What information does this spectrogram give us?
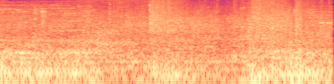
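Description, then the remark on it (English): A video game rocket launch: a dense, roaring whoosh over a steady mechanical rumble, with two bright bursts of noise about a second apart. No one speaks. “See, there was the rocket noise.”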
